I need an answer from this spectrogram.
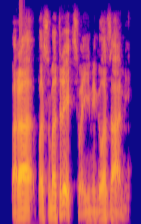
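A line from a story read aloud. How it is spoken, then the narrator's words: Muttering. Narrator (Russian): пробормотал он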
